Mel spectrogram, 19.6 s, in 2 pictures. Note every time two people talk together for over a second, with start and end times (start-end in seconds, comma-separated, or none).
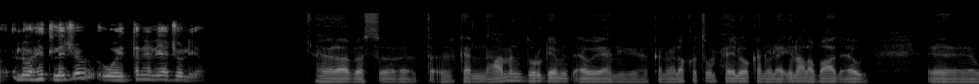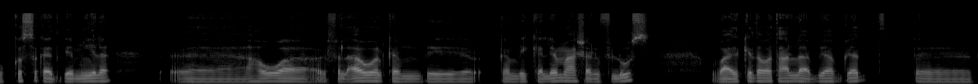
none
